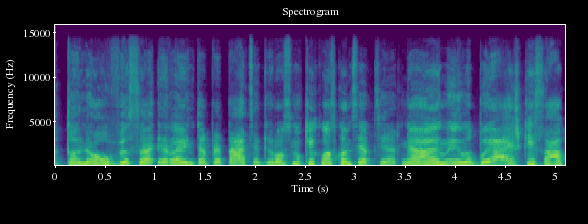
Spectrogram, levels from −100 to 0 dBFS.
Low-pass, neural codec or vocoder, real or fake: 14.4 kHz; codec, 44.1 kHz, 3.4 kbps, Pupu-Codec; fake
